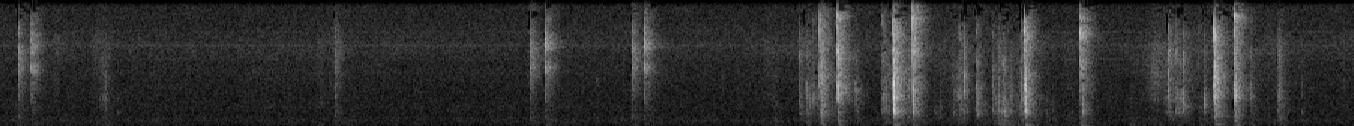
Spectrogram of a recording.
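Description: Fingertips tap keys on a backlit mechanical computer keyboard with black plastic keycaps. A few scattered keystrokes come first, then a quicker burst of typing in the second half. Each press is a short, bright click that dies away almost at once.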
